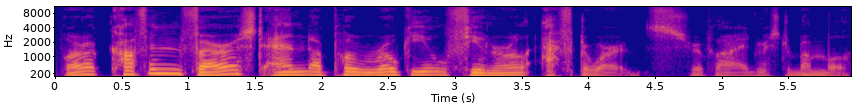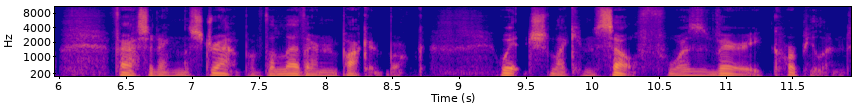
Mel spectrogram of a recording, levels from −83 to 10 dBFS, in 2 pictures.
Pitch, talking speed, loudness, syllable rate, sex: 115 Hz, 130 wpm, -20 LUFS, 4.0 syllables/s, male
